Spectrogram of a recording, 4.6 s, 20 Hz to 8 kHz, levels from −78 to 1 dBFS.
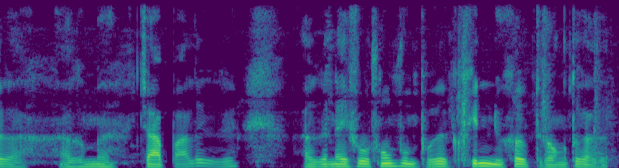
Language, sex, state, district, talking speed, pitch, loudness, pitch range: Wancho, male, Arunachal Pradesh, Longding, 205 wpm, 115 Hz, -22 LUFS, 105-120 Hz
